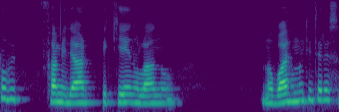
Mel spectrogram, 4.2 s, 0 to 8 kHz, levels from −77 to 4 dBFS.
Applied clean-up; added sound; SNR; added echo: neural mask model Resemble Enhance denoiser.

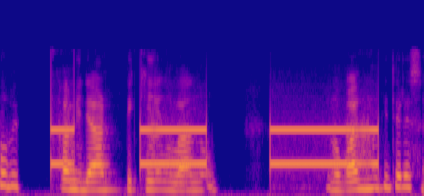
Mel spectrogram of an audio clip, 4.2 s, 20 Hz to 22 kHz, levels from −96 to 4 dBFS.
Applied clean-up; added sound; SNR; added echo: neural diffusion model UNIVERSE++.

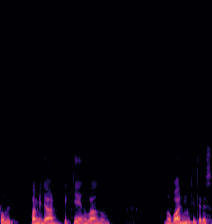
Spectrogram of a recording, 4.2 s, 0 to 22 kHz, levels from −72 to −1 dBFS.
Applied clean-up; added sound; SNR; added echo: neural mask model DeepFilterNet 3.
